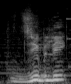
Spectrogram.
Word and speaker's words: Ghibli: Japan में इस घिबली का उच्चारण जिबली किया जाता है। जिबली जिसे भारत में घिवली के नाम से उच्चारित किया जाता है।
